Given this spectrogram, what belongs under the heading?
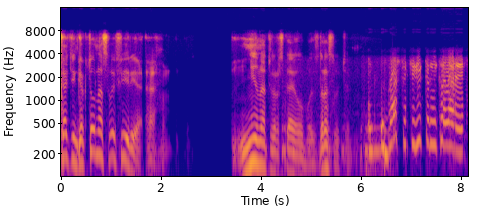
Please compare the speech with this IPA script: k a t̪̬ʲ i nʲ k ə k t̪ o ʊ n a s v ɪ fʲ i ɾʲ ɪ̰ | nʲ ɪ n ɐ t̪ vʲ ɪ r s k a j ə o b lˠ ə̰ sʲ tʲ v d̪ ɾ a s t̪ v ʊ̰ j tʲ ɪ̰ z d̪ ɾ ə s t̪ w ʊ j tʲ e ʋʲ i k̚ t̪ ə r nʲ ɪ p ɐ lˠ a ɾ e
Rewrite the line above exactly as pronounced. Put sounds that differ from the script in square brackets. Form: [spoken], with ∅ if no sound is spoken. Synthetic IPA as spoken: k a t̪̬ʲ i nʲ k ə k t̪ o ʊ n a s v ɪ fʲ i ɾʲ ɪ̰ | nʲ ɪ n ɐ t̪ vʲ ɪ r s k a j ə o b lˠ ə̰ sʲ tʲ [z] d̪ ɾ a s t̪ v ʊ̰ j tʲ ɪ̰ z d̪ ɾ [a] s t̪ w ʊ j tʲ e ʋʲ i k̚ t̪ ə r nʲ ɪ [k] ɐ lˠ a ɾ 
